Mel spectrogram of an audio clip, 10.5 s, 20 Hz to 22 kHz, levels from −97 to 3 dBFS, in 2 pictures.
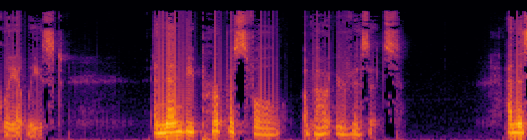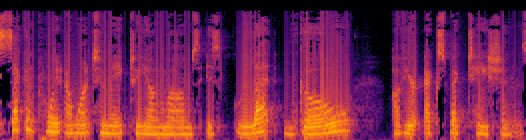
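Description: Throughout the recording, one stage hands over blocks longer than the next stage reads, so the tail of every block is discarded: a block size mismatch (truncated). The speech carries a 100 Hz buzz at the block rate and runs about 1.09 times fast, with its timbre unchanged.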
